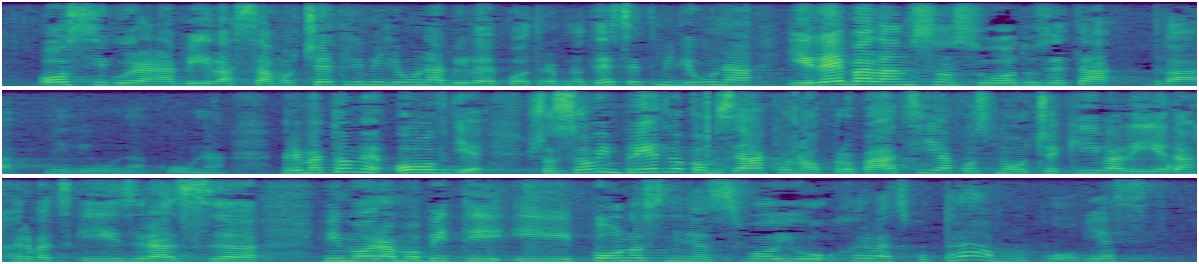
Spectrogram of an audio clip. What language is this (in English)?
Croatian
